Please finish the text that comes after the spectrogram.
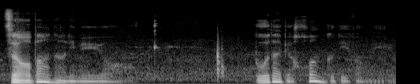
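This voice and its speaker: A man acting a cynical, guarded heir in his twenties in an audio drama, cool, sardonic and deliberate. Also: deep voice, lively intonation, background noise. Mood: cool, bitter. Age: 20s. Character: cynical, guarded young heir, coolly scheming. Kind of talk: Chinese audio drama acting with inner monologue.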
